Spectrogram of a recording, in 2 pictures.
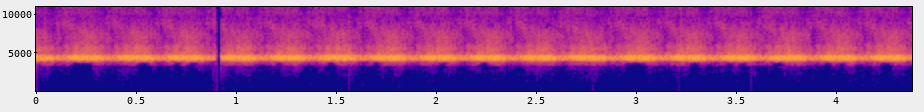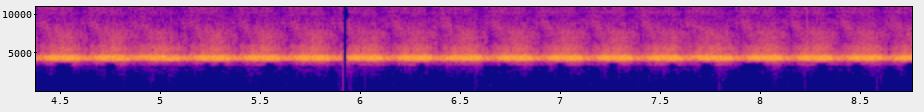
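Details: Crickets at night in a farm meadow under dark skies and a full moon give a bright, even, pulsing chirp near four beats a second, unbroken, with no other sound.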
